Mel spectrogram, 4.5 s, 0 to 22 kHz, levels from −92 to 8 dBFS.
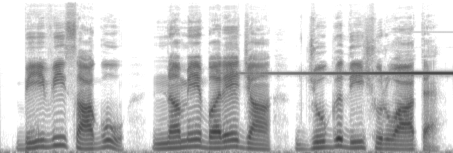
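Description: From 2.14 s to the end of the clip, a single piercing tone near 3.1 kHz rises out of the speech, swelling over roughly two seconds into a sustained squeal that ends up a little louder than the talker. This is loudspeaker feedback squeal: the microphone is picking up the loudspeaker it feeds, and around 3.1 kHz the loop gain has climbed past one, so that frequency keeps reinforcing itself on every trip around the loop.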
